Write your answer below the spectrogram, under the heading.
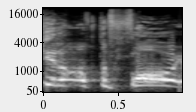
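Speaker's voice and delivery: mock, very high, loud, shrill yell. Retelling the other team's coach shouting at a player: imitating a coach yelling loudly. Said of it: "He's yelling really loud".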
